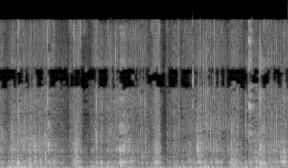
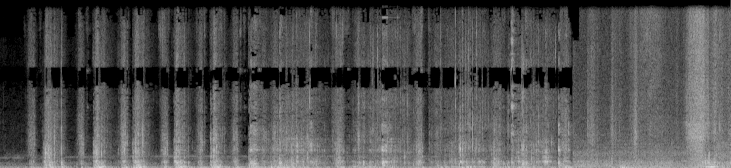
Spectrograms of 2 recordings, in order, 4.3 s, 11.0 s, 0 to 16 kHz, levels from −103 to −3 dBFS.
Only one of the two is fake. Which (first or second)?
first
